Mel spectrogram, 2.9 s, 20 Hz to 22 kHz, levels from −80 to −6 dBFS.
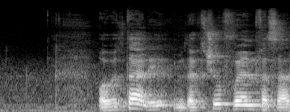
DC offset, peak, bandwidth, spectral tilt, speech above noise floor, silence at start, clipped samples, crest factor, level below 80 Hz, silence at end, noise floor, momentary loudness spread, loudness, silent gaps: under 0.1%; 0 dBFS; 15.5 kHz; -6 dB/octave; 25 dB; 0.4 s; under 0.1%; 16 dB; -44 dBFS; 0 s; -39 dBFS; 5 LU; -15 LUFS; none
